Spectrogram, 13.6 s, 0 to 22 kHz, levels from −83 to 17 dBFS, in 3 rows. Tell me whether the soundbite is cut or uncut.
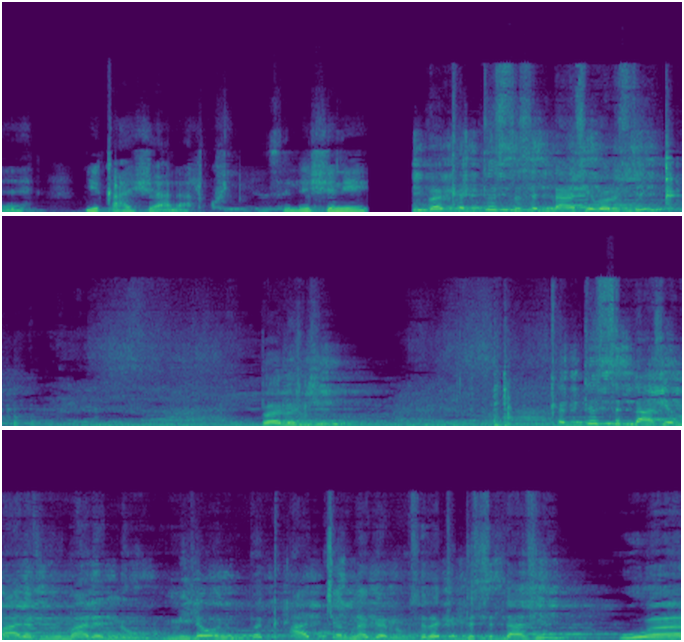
cut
